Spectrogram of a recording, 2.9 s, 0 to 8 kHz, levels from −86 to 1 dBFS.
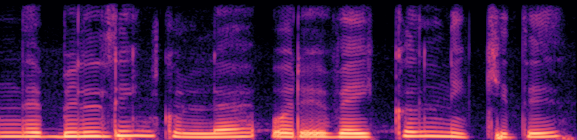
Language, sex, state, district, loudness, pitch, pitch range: Tamil, female, Tamil Nadu, Nilgiris, -14 LUFS, 225 Hz, 205-240 Hz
